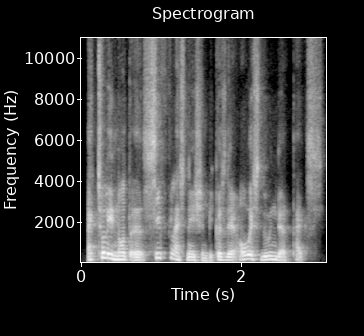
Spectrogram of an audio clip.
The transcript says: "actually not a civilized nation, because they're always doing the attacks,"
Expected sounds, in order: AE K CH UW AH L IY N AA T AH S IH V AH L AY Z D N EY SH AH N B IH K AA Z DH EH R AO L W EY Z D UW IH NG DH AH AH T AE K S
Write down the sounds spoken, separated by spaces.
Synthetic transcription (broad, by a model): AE K CH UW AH L IY N AA T AH S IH F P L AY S N EY SH AH N B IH K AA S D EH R AO L W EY S D UW IH NG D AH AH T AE K S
